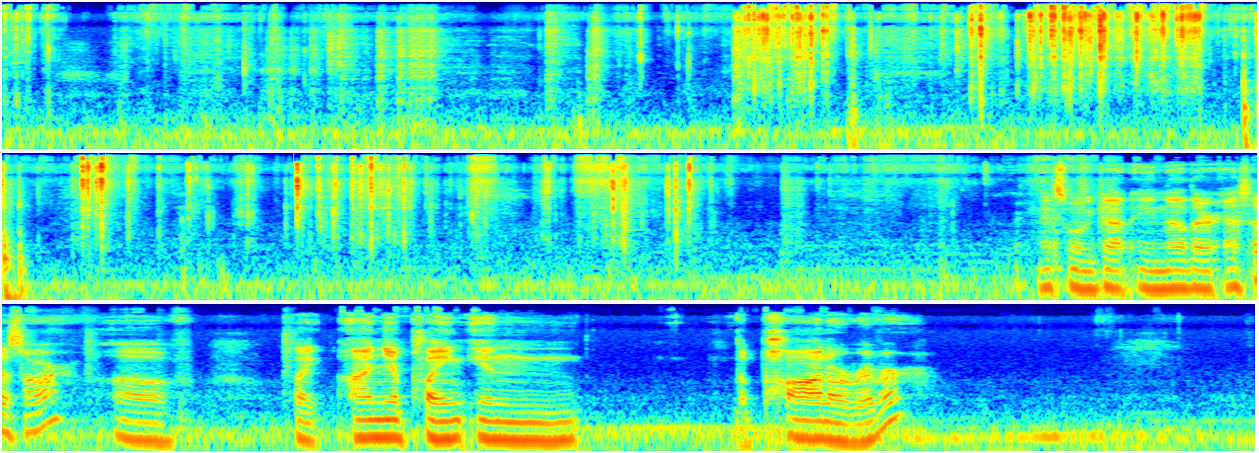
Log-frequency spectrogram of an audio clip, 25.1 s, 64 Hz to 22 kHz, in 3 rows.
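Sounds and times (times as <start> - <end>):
card pack wrapper tearing and crinkling: 0.0 - 2.3, 4.0 - 13.3
handling of cards and packaging: 0.0 - 15.7.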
